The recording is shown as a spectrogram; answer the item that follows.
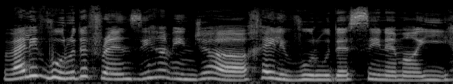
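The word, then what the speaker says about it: Firenze: یه جوریه که آدم احساس میکنه باید فایر بخونه، ولی در اصل اسمش فرنزیه که شما تو کتاب صوتی هم گوش بدی همین فرنزی خونده میشه.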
